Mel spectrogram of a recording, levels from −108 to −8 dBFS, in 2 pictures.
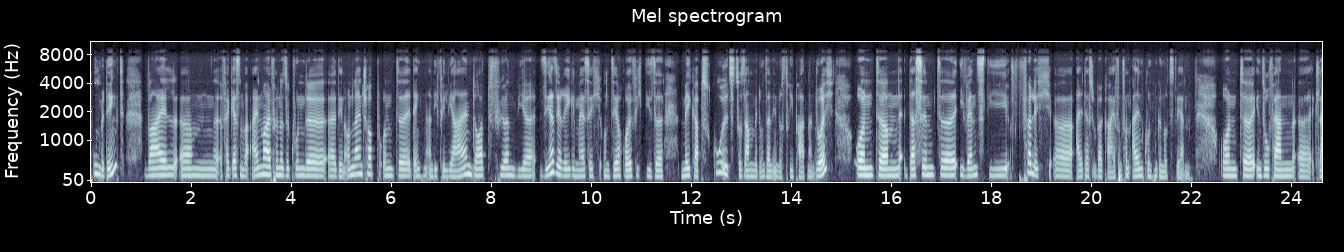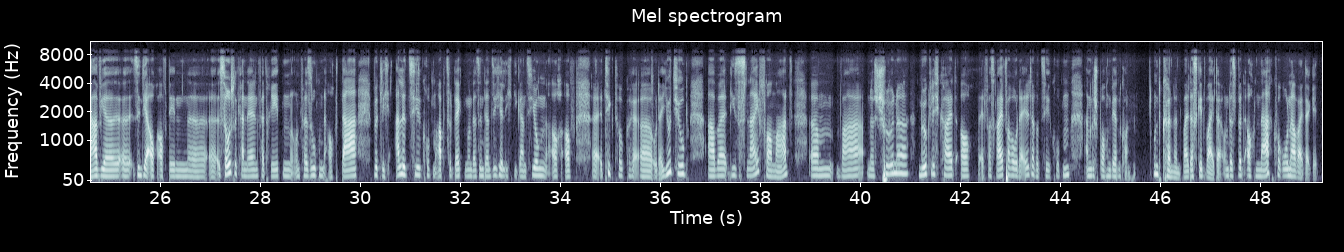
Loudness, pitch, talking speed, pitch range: -22 LUFS, 160 Hz, 145 wpm, 150-170 Hz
